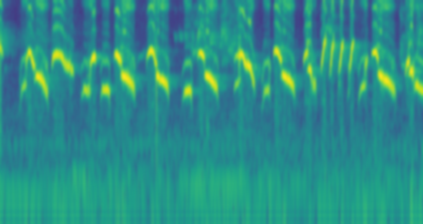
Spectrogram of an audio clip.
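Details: White-rumped shama singing as a lure to prompt other shamas to respond: steady stream of rich, slurred whistled phrases rising and falling, ending in quick upward-flicked notes, continuous with few pauses.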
